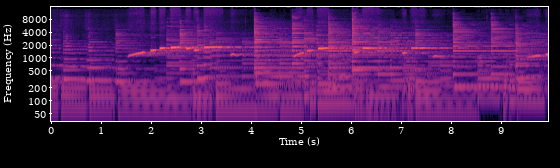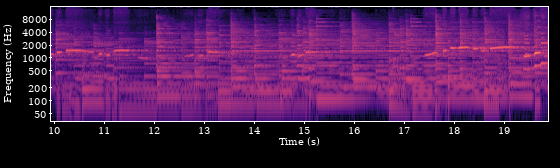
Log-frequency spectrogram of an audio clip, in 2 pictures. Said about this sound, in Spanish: y un reo meditabundo va silbando esta canción.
